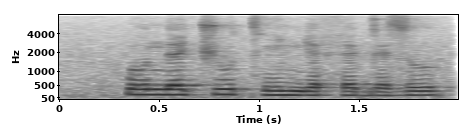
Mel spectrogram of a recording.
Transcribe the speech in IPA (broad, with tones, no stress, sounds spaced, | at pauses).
k͡p o˦ n ɛ˦ t͡ʃ u˦ tʰ ĩ˨˦ ɲ ɛ˨ h ɛ˨ ɡ ɛ˨ z ʊ˦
